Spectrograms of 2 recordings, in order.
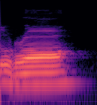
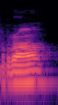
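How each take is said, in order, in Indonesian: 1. Suku kata r terdengar tebal dan berat. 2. Suku kata r terdengar tipis dan ringan. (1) "ro-nya ini tebel" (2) "bukan ra"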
